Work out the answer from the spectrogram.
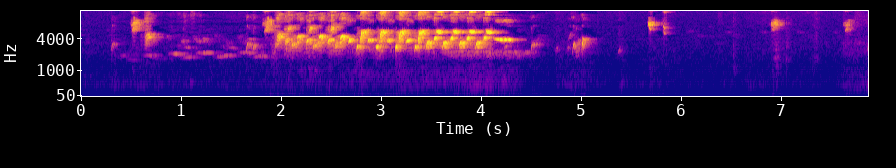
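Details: European goldfinch song used for tutoring goldfinches and canaries: a few scattered high chips, then a sustained, rapid, ringing trill of about two and a half seconds, followed by sparse twittering notes.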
